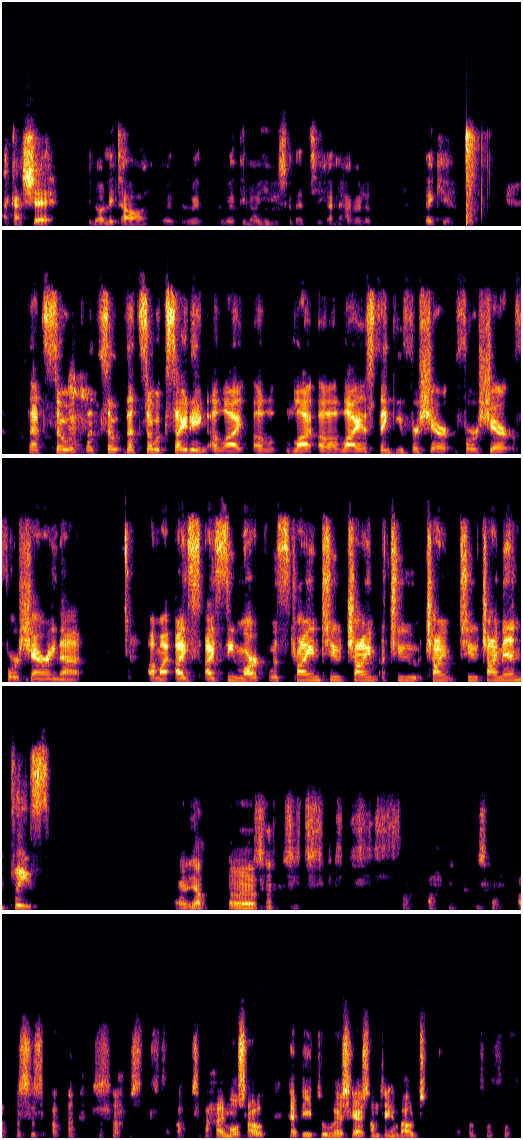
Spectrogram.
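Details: Adult man from the Netherlands who stutters, at times a lot, and still finds his stutter hard to accept; long pauses between words suggest blocks; stuttering.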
